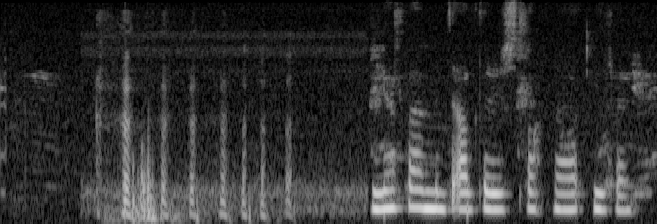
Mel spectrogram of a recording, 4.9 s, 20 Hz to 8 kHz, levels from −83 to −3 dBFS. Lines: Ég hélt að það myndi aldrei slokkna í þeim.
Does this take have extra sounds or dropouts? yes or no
yes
